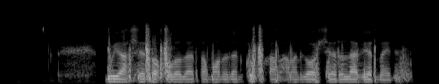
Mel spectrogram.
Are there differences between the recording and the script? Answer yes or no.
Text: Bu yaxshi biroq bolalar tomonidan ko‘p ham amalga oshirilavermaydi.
no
